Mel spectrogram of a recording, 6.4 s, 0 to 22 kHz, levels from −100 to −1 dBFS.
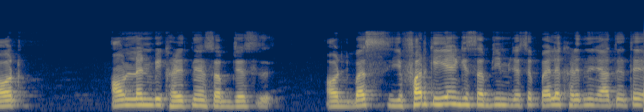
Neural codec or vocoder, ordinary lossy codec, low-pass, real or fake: none; none; none; real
